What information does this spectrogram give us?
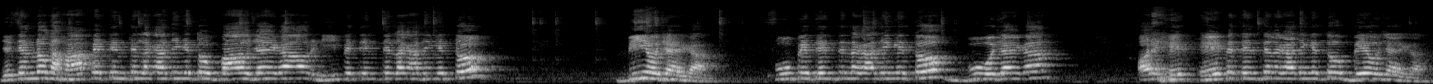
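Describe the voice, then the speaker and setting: A man's voice: extremely high pitch, unhurried, a bit bright. A man teaching an online class, often asking a question and then answering it himself for learners to repeat. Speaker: Japanese language teacher. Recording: echoey room, mic far off.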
